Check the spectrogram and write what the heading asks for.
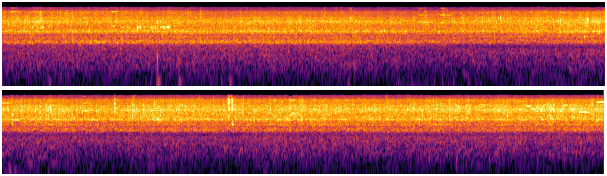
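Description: Snowmelt-fed mountain headwater stream rushing over boulders in small cascades, a steady hiss of whitewater.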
